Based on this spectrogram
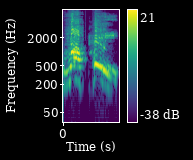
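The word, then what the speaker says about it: rapé: god-given hands we have the rappay that's how you say it in Spanish that's how you say it in german yes you've got the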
